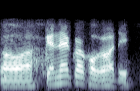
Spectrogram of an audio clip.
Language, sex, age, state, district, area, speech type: Assamese, male, 18-30, Assam, Majuli, urban, conversation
